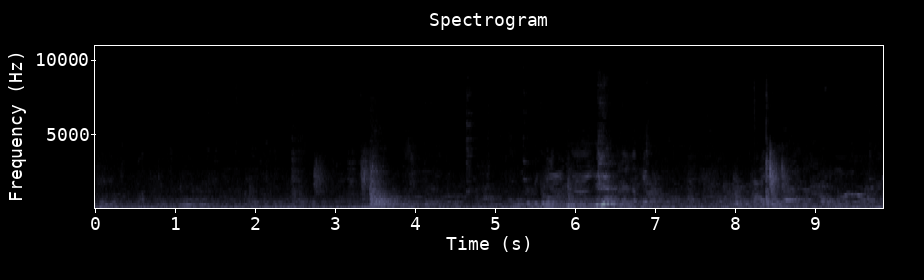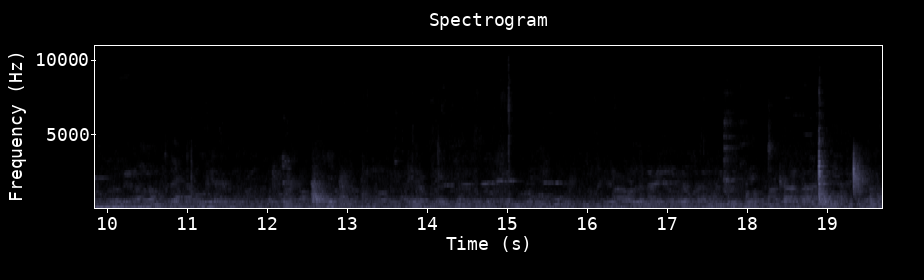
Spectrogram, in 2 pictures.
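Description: A crowd murmurs softly in a large room.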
